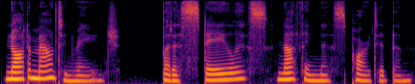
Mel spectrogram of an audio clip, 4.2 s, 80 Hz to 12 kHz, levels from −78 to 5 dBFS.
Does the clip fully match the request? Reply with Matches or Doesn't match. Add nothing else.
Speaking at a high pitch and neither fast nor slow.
Matches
